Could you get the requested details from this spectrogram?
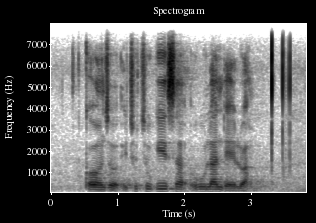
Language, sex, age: Zulu, male, 25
